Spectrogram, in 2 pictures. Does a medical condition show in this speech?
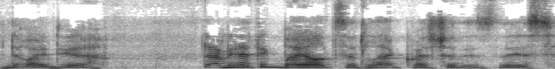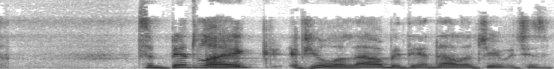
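Yes: ALS; progressive neuromuscular illness, effectively quadriplegic, wheelchair six months after diagnosis, plastic nasal breathing pump; voice very weak, needs amplifier, breathing apparatus audible in background.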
